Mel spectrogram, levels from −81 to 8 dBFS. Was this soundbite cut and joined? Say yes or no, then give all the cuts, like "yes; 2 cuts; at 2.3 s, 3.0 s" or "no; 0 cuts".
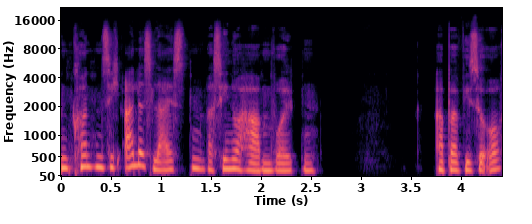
no; 0 cuts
